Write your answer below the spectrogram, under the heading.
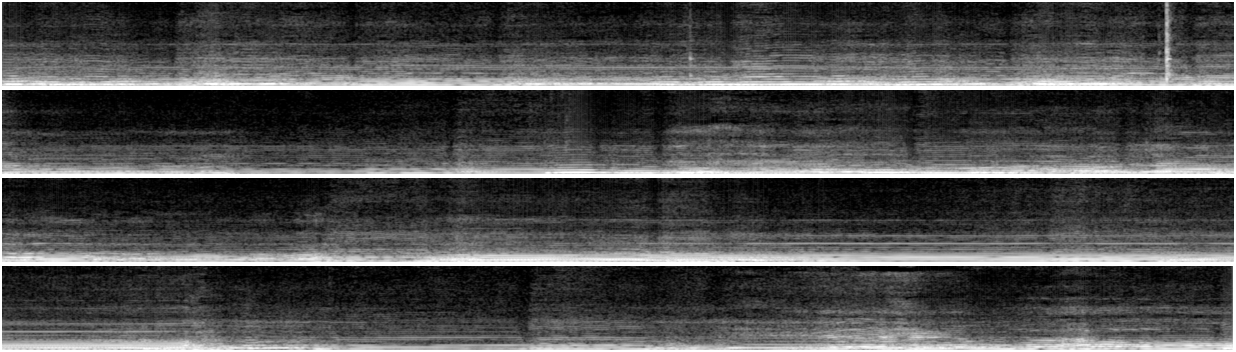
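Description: Imzad, the Tuareg single-string bowed fiddle, playing a sustained, wavering melody, briefly softer twice.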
